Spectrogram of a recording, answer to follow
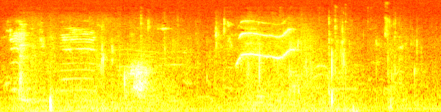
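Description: Street sounds on a busy pedestrian walkway: faint snatches of passers-by's voices, scattered sharp clicks, and a single high-pitched call that rises and then holds about two-thirds of the way through.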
